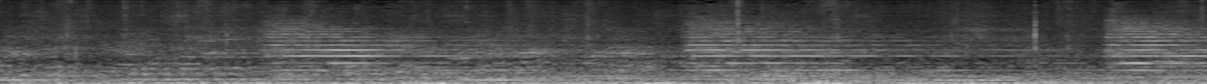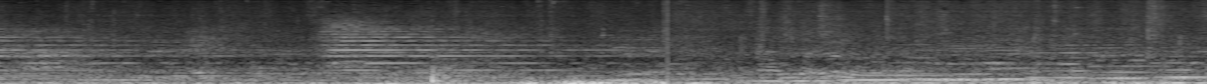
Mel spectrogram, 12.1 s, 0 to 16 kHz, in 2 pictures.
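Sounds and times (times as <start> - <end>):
church bell ringing: 1.3 - 9.2.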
